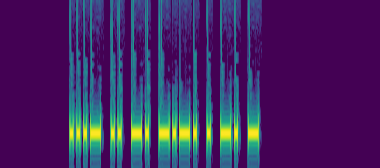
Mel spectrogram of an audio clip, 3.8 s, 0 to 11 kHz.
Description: Morse code, heard as a keyed tone, about 36 wpm, 700 Hz. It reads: VINCENT
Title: USA Common Names - 35wpm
